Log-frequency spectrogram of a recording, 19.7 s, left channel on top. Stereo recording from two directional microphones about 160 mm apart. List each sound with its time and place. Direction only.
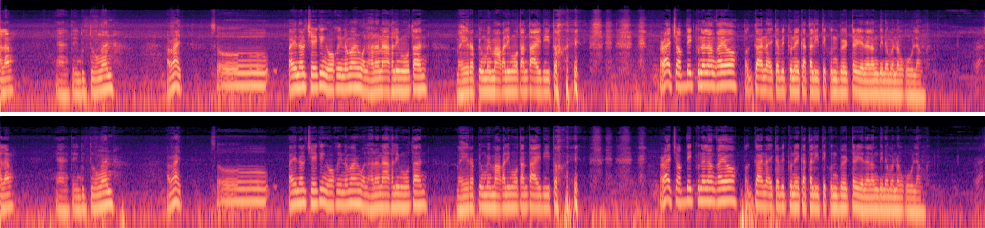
0.0 s speech: 35° right (ahead or behind)
2.0 s speech: 20° right (ahead or behind)
4.4 s mantra: centre (ahead or behind)
5.7 s speech: 20° right (ahead or behind)
7.6 s speech: 25° right (ahead or behind)
12.5 s a sound: 20° right (ahead or behind)
13.2 s speech: 30° right (ahead or behind)
17.7 s speech: 25° right (ahead or behind)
